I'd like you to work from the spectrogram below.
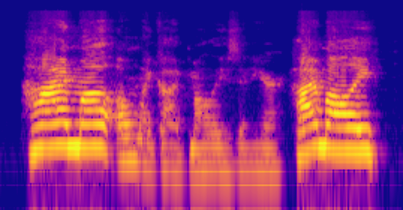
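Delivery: very loud shouting, right in the ear. Greeting molly, who has just come into the room: yelling. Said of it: "you're yelling in my ear".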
